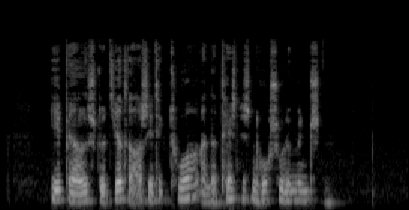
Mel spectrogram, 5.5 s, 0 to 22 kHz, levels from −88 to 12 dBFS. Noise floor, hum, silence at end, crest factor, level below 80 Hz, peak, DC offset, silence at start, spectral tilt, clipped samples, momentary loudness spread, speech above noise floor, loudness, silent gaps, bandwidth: -74 dBFS; none; 1.05 s; 20 dB; -74 dBFS; -14 dBFS; under 0.1%; 0.7 s; -5 dB/octave; under 0.1%; 9 LU; 41 dB; -33 LUFS; none; 11.5 kHz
